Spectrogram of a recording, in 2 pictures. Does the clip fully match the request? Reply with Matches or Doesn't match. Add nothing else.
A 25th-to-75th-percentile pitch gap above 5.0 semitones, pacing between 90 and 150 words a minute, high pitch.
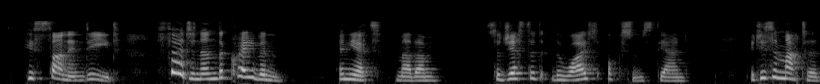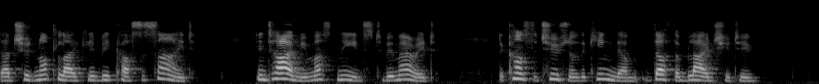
Matches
